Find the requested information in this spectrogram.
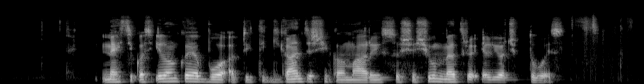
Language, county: Lithuanian, Utena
